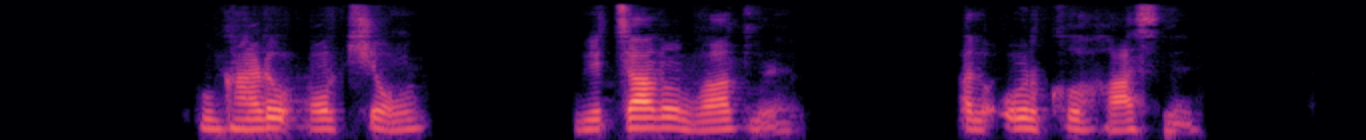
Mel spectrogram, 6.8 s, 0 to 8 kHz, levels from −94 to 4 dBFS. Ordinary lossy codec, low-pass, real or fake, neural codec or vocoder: MP3, 64 kbps; 7.2 kHz; fake; codec, 16 kHz in and 24 kHz out, 0.6 kbps, FireRedTTS-2 codec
